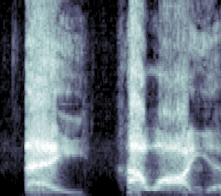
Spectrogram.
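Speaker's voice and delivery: very slow, loud, rough Philly Italian mobster growl. Doing the voice again after a player comments on it: Italian mobster voice. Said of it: "an Italian type of mobster, type of gangster".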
